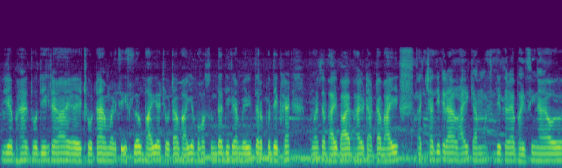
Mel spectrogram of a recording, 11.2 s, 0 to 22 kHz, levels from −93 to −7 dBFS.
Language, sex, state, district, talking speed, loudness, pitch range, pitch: Hindi, male, Chhattisgarh, Korba, 225 wpm, -25 LUFS, 125-130 Hz, 130 Hz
